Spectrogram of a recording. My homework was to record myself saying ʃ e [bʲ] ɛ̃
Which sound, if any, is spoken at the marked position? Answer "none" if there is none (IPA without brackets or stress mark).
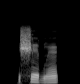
b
